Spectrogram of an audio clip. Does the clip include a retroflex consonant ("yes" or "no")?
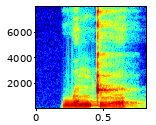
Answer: yes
